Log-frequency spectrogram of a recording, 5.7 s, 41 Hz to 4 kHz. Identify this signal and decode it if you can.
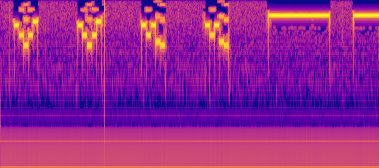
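Five-tone selective call (ZVEI), heard as quick runs of five tones, tones of about 70 ms. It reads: 85259 85259 85832 85832
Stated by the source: ZVEI five-tone call 85253 received on SDR.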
